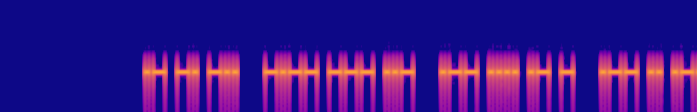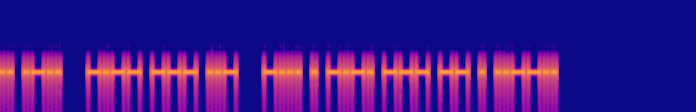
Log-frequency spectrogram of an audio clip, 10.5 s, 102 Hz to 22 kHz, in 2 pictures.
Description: Morse code, heard as a keyed tone, about 40 wpm, 700 Hz. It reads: AND YOU WHAT WILL YOU BECOME?
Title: Sentences from Top 600 Words 40wpm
